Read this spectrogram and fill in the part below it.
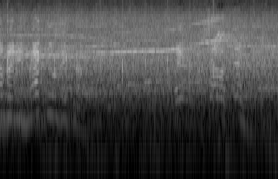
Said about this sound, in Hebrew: רבותיי, אני רוצה מחיאות כפיים לילדים.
